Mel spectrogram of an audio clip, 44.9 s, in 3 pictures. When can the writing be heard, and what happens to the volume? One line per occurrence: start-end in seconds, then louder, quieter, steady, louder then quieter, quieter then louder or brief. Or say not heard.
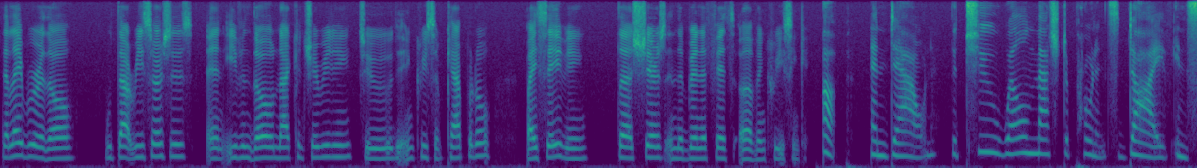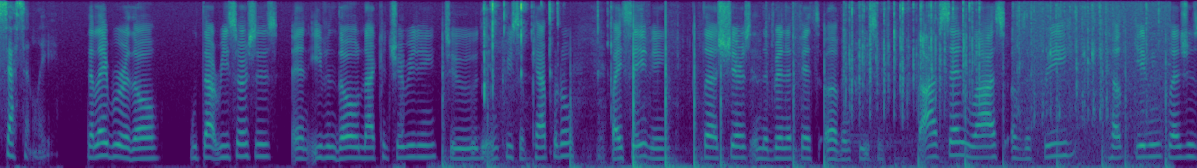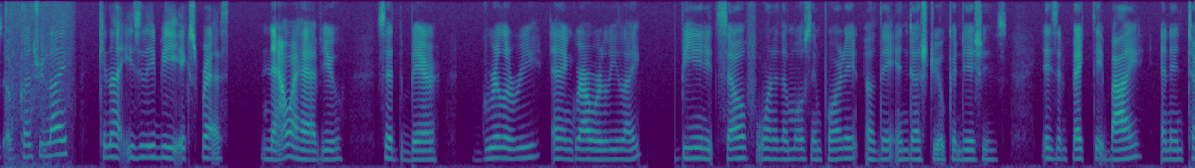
19.9-29.6 louder then quieter.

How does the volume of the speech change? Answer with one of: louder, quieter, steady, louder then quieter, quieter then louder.
steady.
